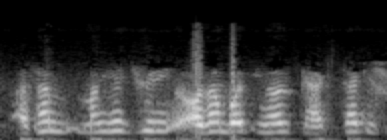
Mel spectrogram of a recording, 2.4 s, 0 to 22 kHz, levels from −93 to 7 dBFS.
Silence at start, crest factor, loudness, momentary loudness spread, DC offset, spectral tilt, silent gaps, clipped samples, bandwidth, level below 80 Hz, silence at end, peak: 0.05 s; 16 dB; -16 LUFS; 10 LU; under 0.1%; -5 dB/octave; none; under 0.1%; 7.8 kHz; -50 dBFS; 0 s; 0 dBFS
